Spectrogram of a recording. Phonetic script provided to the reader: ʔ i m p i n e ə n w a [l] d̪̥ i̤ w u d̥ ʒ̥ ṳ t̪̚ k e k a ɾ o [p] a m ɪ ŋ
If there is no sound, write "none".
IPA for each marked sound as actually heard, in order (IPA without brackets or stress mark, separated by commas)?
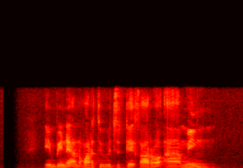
r, ʔ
